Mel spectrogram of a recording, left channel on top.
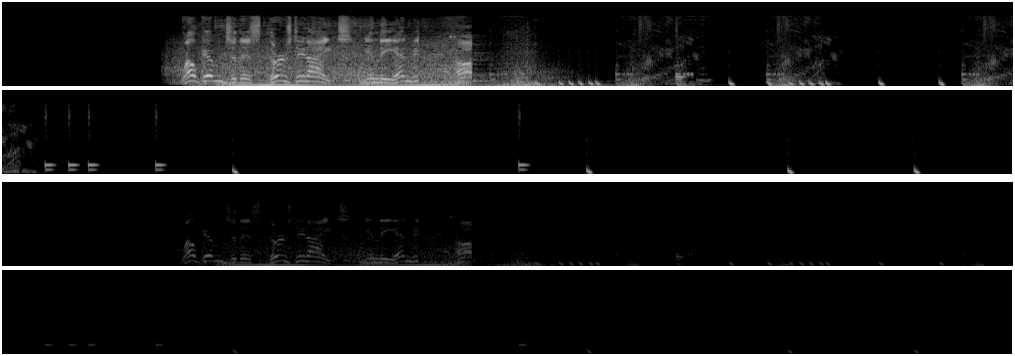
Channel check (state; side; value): quieter; right; 29.2 dB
